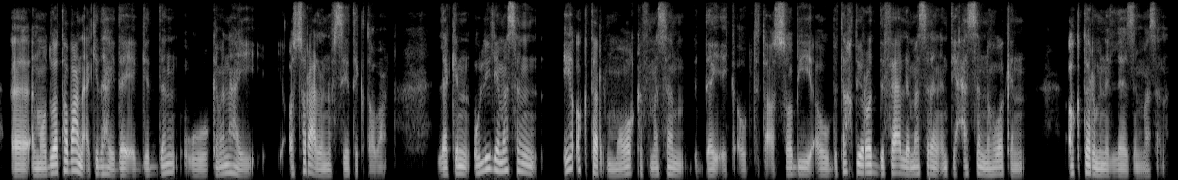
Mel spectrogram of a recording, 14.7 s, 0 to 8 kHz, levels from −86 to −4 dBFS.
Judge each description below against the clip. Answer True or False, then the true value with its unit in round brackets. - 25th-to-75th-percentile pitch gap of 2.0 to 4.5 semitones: False (4.9 semitones)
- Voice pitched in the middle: False (105 Hz)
